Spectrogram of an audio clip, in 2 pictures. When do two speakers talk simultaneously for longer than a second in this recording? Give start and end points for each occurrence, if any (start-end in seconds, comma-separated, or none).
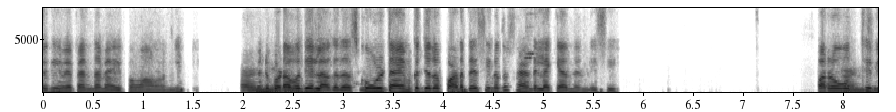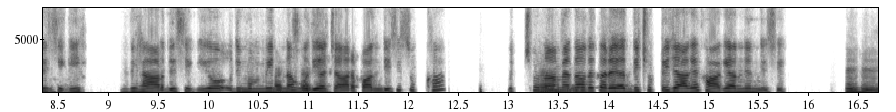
2.1-3.4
